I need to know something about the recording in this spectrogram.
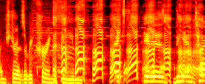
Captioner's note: laughs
